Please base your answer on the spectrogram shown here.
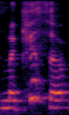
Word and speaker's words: Makissa: Makissa rhymes with Melissa.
